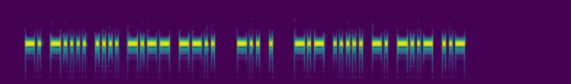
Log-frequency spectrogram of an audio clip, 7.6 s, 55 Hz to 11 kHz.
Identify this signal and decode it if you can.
Morse code, heard as a keyed tone, about 28 wpm, 700 Hz. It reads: N6HYZ DE K5NXU
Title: USA Callsign DE Callsign - 5 Characters - 28wpm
